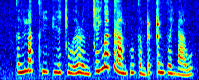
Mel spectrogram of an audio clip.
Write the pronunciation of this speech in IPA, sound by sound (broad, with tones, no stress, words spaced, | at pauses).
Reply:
kə˧˥ŋma˦˥t̚t̪ʰi˧ki˧˥ə̯ cu˨˩˦ə̯ɹə˨˩ŋ cə˧˥jwa˦˥t̚ɣa˨˩m ku˧kə˨˩˨mʈə˦˥k̚ʈə˧˥ŋ kə˧jŋa˨˩˦w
